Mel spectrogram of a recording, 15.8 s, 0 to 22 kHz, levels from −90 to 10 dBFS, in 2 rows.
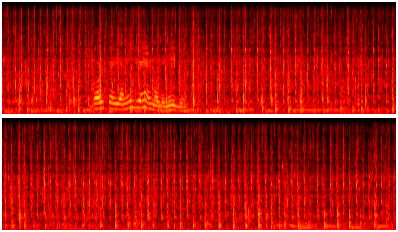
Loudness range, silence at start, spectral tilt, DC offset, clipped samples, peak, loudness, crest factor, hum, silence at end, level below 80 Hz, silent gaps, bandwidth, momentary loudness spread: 7 LU; 0 s; -4 dB/octave; under 0.1%; under 0.1%; -10 dBFS; -35 LUFS; 26 dB; none; 0 s; -58 dBFS; none; over 20 kHz; 9 LU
